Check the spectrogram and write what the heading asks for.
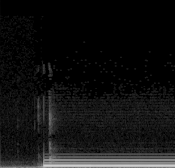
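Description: A steady, pure sine wave tone from an oscillator switches on abruptly after a moment of quiet background hum, then holds loud and unwavering at one low-to-mid pitch until the end.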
